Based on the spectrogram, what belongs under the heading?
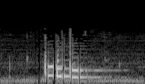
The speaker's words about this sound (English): Oh, you're not picking up the phone, you cocksucker.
